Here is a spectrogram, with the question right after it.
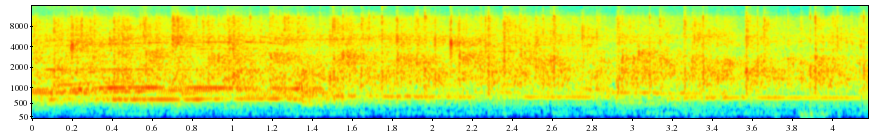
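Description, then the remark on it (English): A crowd claps steadily for a woman being introduced as a new staff member, a dense, even wash of applause that stays loud and constant for about four seconds without any voices over it. “Would you guys give her a round of applause?”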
